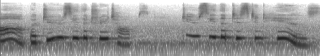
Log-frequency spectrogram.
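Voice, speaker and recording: A woman performs a put-on character voice at a high pitch. Her pitch swings very widely. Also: moderate pace. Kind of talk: bedtime story. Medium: read story.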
